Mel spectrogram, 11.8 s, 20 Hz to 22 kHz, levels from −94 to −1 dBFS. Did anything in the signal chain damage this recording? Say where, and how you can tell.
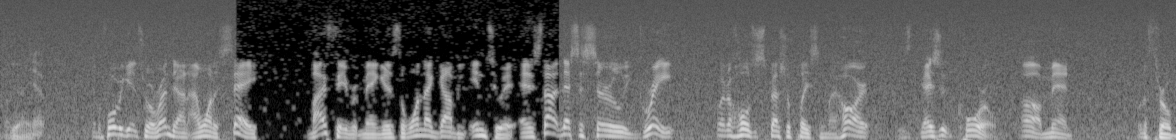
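Yes. From 2.35 to 5.59 s, after "rundown I want to", the background drops to twinkling near-silence. This is overdone noise removal in call processing, cutting bands near its noise estimate.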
